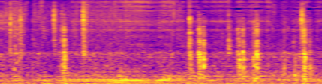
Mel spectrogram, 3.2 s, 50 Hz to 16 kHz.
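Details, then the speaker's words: Modified BMW E36 at crawling speed: sharp irregular clicks, a few per second over a low engine murmur; owner suspects driveshaft or transmission, source unconfirmed. "click click click click click it just clicks a lot I don't know if you guys can hear the clicking on on camera I really don't know what that is I think it has something to do with my drive shaft in the transmission"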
